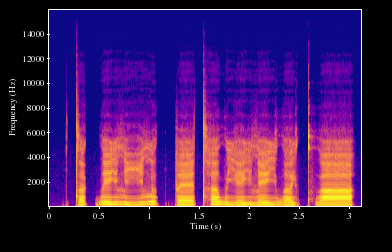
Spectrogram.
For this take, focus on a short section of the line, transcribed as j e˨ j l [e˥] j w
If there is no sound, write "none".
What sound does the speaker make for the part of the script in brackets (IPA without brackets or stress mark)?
e˥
